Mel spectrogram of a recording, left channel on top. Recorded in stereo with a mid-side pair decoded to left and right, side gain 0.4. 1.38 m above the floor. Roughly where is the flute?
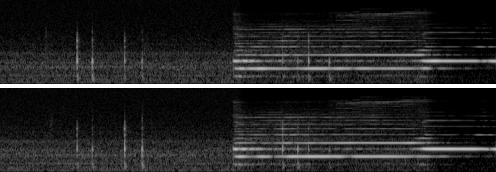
Ahead right.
